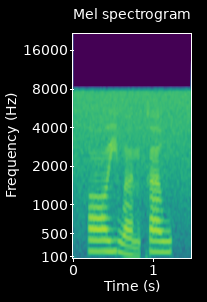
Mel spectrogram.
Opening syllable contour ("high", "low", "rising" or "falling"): high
